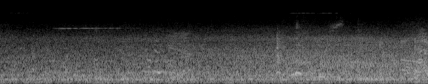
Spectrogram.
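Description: Steady street traffic noise, with low, indistinct voices from a small group talking close by.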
